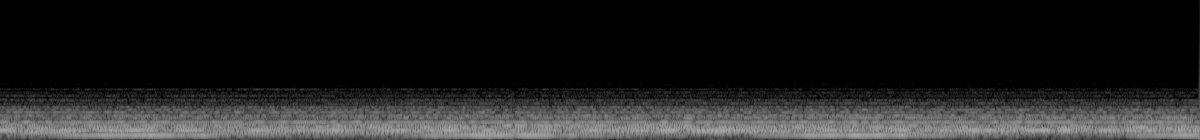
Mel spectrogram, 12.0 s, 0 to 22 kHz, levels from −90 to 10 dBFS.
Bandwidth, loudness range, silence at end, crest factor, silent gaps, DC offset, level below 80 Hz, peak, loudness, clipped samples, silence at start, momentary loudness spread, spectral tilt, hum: 1.9 kHz; 1 LU; 0 s; 12 dB; none; under 0.1%; -62 dBFS; -18 dBFS; -32 LUFS; under 0.1%; 0 s; 3 LU; -15 dB/octave; none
